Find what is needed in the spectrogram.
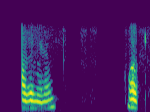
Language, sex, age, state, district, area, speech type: Telugu, female, 45-60, Telangana, Jagtial, rural, conversation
